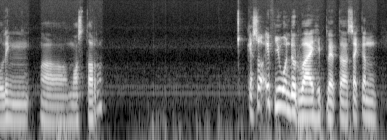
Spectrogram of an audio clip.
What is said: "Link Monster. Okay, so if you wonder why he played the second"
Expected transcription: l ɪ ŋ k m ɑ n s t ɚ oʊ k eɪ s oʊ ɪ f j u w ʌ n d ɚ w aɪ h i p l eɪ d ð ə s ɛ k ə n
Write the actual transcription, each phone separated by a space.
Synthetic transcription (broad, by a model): l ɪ ŋ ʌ m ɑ s t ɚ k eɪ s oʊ ɪ f j u w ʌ n d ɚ w aɪ h i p l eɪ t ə s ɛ k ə n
